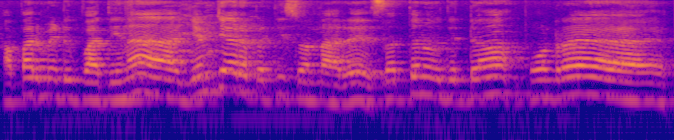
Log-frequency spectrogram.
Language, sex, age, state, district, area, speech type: Tamil, male, 30-45, Tamil Nadu, Dharmapuri, urban, spontaneous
